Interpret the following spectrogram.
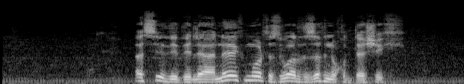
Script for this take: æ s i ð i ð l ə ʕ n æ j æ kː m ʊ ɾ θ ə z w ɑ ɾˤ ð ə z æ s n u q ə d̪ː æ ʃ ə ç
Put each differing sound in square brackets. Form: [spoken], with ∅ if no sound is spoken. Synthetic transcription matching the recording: æ s i ð i ð l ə ʕ n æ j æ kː m ʊ ɾ θ ə z w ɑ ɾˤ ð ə z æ [θ] n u q ə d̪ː æ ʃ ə ç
